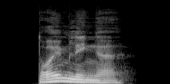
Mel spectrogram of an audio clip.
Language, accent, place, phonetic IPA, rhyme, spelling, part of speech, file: German, Germany, Berlin, [ˈdɔɪ̯mlɪŋə], -ɔɪ̯mlɪŋə, Däumlinge, noun, De-Däumlinge.ogg
- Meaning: nominative/accusative/genitive plural of Däumling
